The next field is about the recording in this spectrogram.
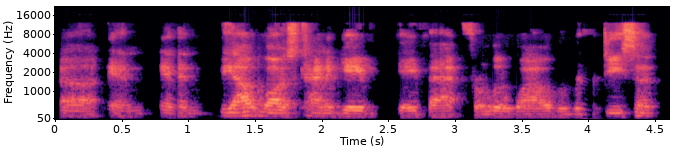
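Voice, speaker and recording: A man's voice: on the low side, little pitch movement, normal speed. A man in his fifties, a former football player, casually reminiscing with old teammates in a rambling way, often laughing. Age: 50s.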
